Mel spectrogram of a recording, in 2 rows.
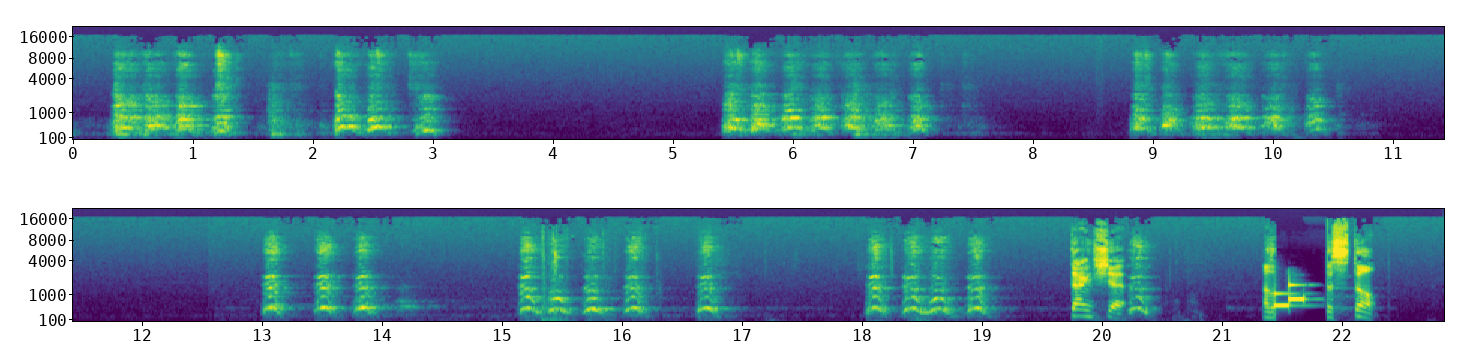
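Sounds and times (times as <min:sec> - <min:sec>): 
dog barking played by a smart speaker burglar deterrent: 0:00.3 - 0:01.5, 0:02.2 - 0:03.2, 0:05.4 - 0:07.3, 0:08.8 - 0:10.6, 0:13.0 - 0:14.5, 0:15.1 - 0:17.0, 0:18.0 - 0:19.2, 0:20.2 - 0:20.6
speech: 0:19.8 - 0:20.5, 0:21.4 - 0:22.4.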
